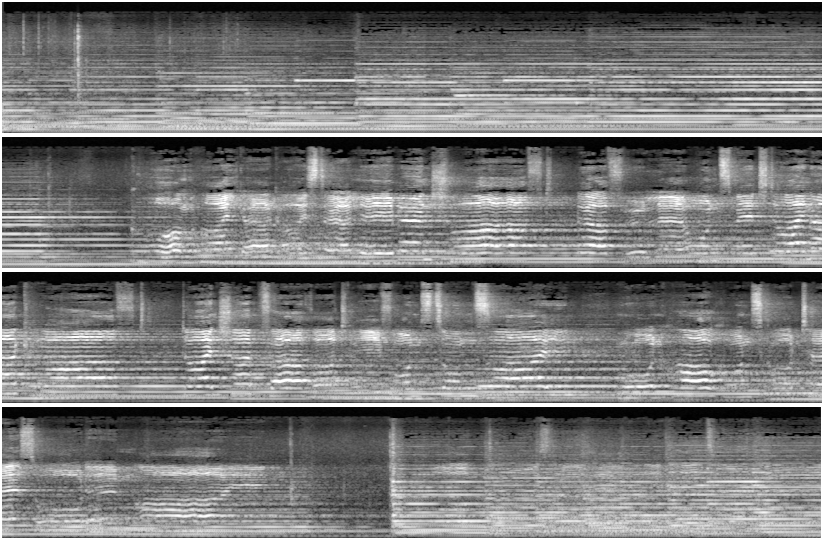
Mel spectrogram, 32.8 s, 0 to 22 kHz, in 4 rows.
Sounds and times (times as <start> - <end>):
Piano: 0.0 - 32.7.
